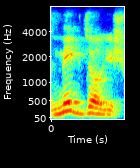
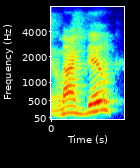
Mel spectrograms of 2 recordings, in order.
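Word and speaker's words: מגדול: normally uh say is magdil but it's it's pronounced Migdal, that's a Korean civ. It's written one way and read a different way.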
